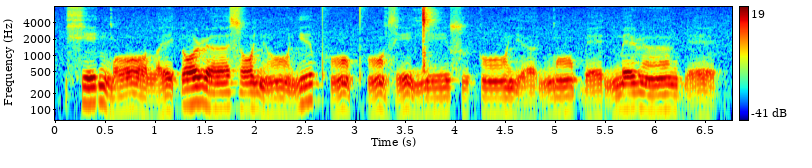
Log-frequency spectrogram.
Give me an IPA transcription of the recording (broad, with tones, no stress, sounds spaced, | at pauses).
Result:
x e˦˥ ŋ͡m ɔː˩˧˩ lˠ e˩˧˩ ɗ ɔ˦˥ ɭ ɐː˦˥ z ɔ˦˥ lʲ ɔ̃ː˩˧˩ lʲ ɘ˦˥ pʰ ɔ̃˩˧˩ pʰ ɔ̃˩˧˩ z e˩˧˩ ŋ͡ǀ eː˦˥ sʷ ɘ˦˥ k ɔ̃ː˦˥ lʲ ɐː˩˧˩ ŋ͡m ɔ̃˦˥ ɓ ɛ˩˧˩ ŋ͡m ɛ˦˥ ɭ ɐ̃ː˦˥ ɡ͡b ɛ˩˧˩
